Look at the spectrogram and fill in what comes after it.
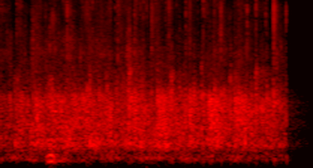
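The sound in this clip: An audience applauds to welcome a speaker onto a stage: dense, continuous clapping at an even, moderate level that cuts off abruptly just before the end.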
